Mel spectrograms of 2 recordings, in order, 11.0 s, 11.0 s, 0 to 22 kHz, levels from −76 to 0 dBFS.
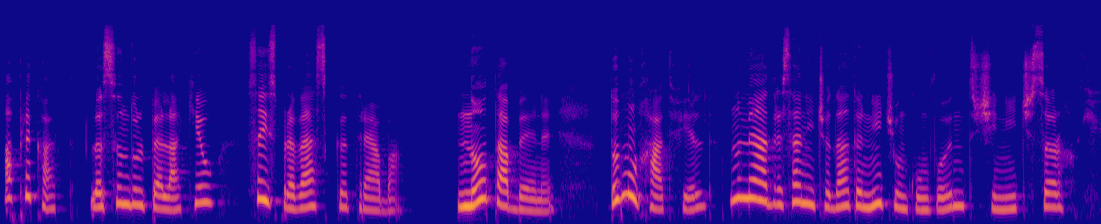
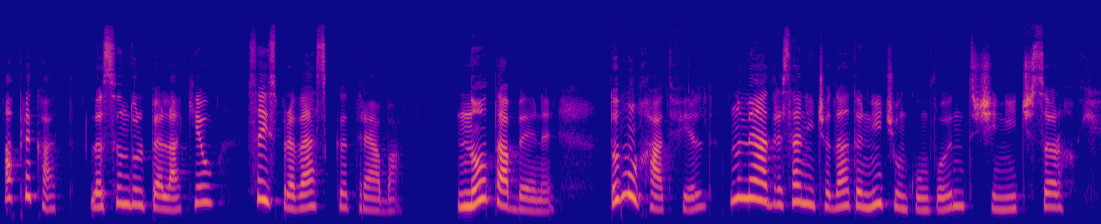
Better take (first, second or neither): first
